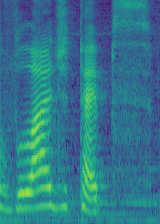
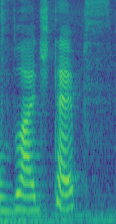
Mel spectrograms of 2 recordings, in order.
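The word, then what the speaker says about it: Vlad Țepeș: personagem da história a pena que é o Vlad tepes eu acho que assim que pronuncia o nome dele deixou olhar minha cola é o Vlad tepes que também era conhecido como o empalador gente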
